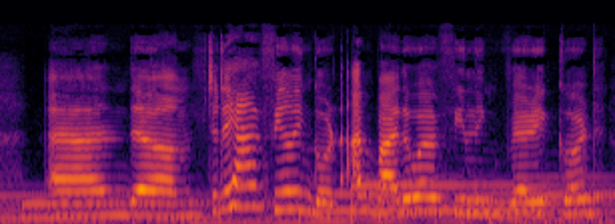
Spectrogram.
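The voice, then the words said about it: Strained voice. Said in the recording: “my voice is not that great ... I just sang out so much loudly ... my voice is not sounding well”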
